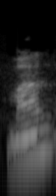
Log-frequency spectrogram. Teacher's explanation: dibaca panjang, 2 harokat, namanya mad tabi'i karena fathah berdiri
